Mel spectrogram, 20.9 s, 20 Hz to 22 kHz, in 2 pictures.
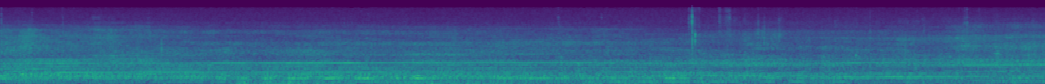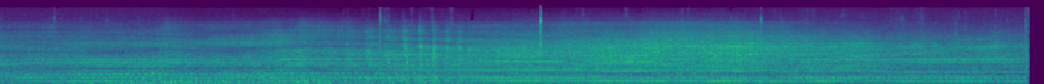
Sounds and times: Motorboat, speedboat: 0:00.0 - 0:20.8.

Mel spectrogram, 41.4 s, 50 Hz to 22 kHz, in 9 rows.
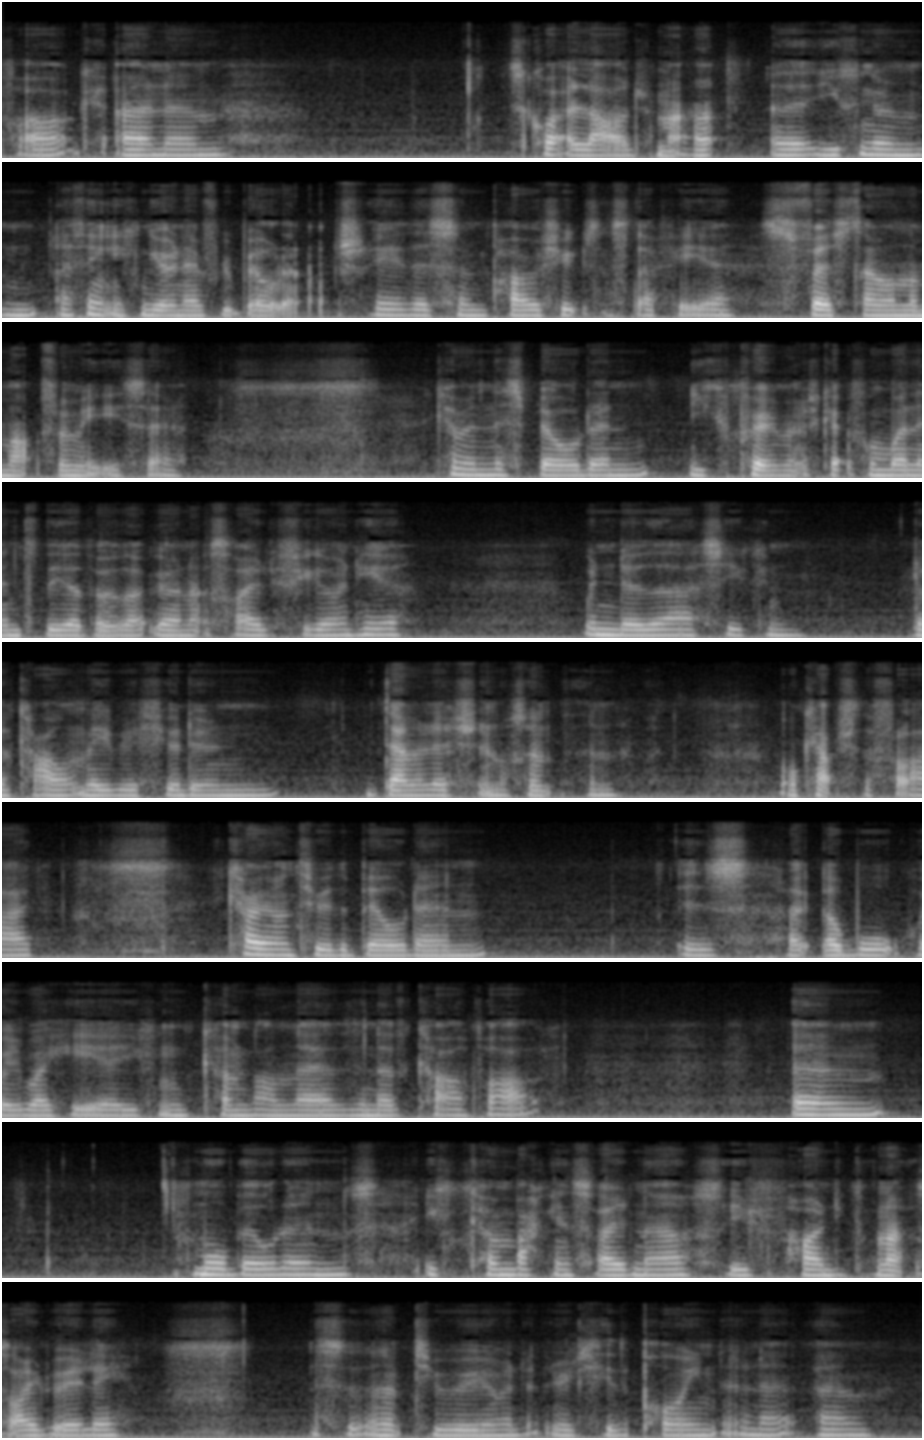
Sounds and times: Speech: 0:00.0 - 0:01.4, 0:02.4 - 0:10.2, 0:11.4 - 0:15.9, 0:16.7 - 0:25.5, 0:26.3 - 0:30.4, 0:31.5 - 0:32.1, 0:33.0 - 0:37.5, 0:38.4 - 0:41.2.

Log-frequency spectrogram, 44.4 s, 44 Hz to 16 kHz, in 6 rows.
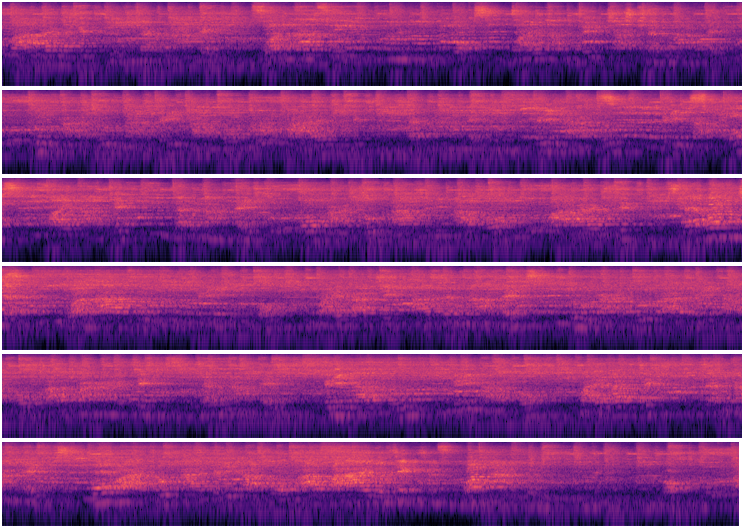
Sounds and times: Music: 0:00.0 - 0:44.3
Speech: 0:00.0 - 0:44.3.

